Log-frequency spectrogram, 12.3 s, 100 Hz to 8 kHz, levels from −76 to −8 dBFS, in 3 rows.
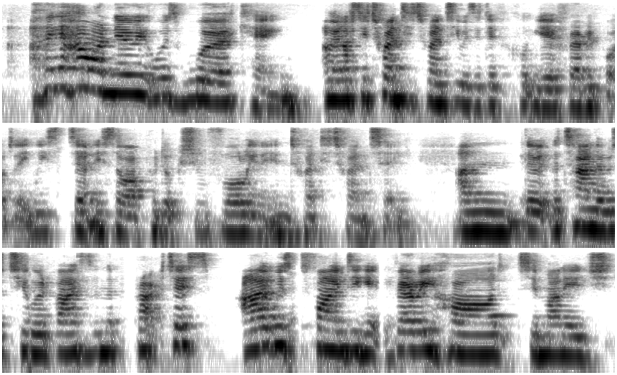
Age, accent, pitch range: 30-49, British, 190-220 Hz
